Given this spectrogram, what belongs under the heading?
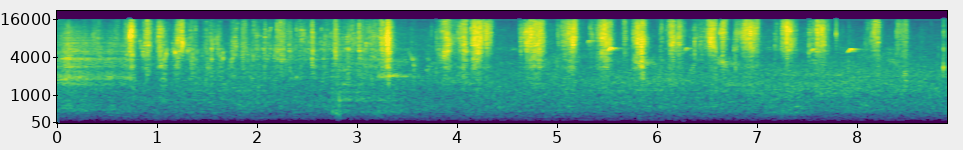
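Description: A metal-detecting find is rubbed and scrubbed by hand in a quiet close space, giving soft, irregular scratchy strokes with small taps, and no one speaking.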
